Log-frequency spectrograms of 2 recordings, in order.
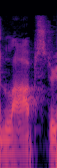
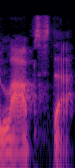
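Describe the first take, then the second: First: It is said with a general American accent. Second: It is said with a Boston accent. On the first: The speaker calls it wrong. "you would not say lobster" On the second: The speaker calls it right. "You would say lobster"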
